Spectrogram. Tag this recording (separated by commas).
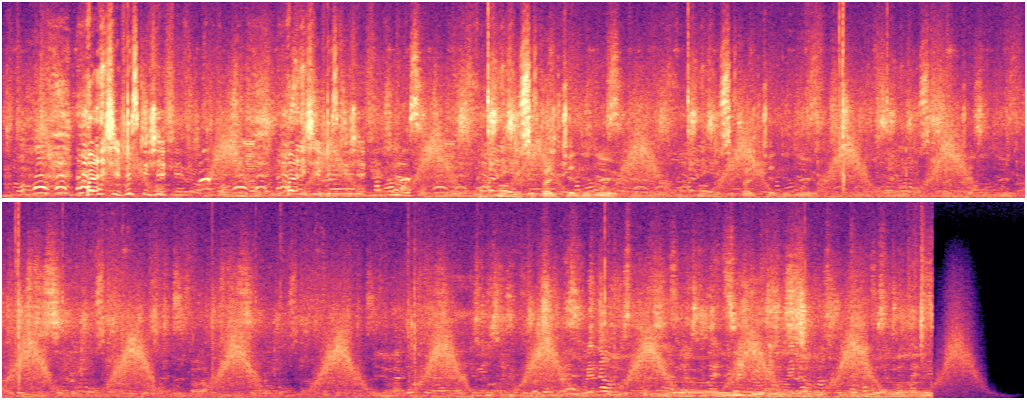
Conversation, Human voice, Speech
